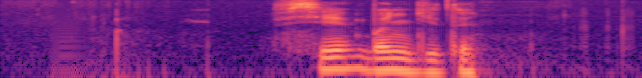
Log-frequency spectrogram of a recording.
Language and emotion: Russian, neutral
